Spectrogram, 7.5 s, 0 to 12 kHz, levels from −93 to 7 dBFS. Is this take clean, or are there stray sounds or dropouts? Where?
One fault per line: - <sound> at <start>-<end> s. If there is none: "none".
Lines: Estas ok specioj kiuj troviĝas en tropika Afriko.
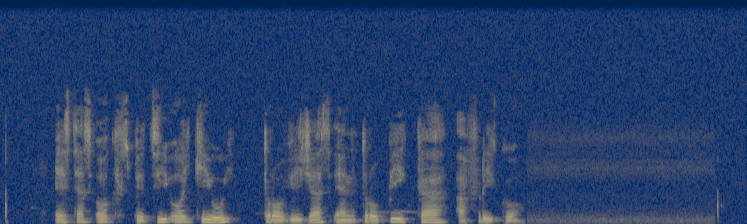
none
